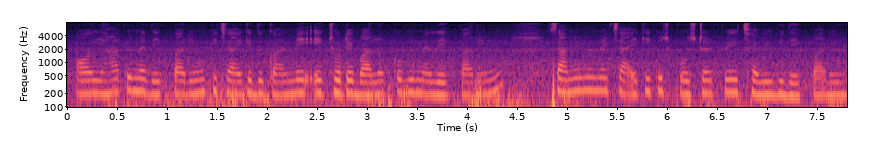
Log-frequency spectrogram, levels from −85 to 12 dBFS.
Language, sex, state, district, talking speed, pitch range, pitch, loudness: Hindi, female, Uttar Pradesh, Jalaun, 285 wpm, 185-210 Hz, 200 Hz, -19 LUFS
